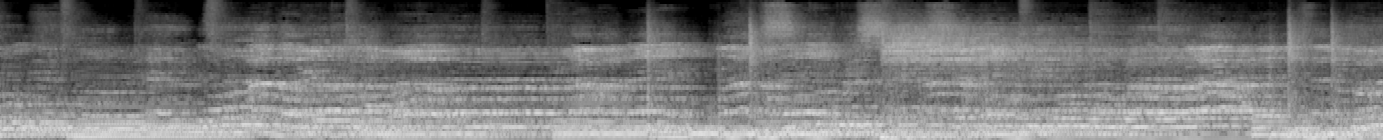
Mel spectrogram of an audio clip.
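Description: Live gospel worship band playing: a woman singing into a microphone over electric bass and a drum kit with cymbals. The bass holds long low notes, changing note about two seconds in.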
